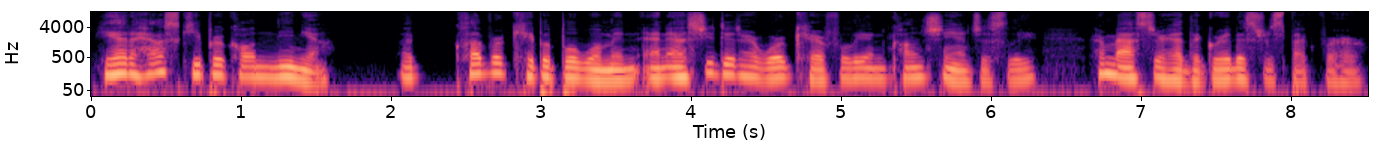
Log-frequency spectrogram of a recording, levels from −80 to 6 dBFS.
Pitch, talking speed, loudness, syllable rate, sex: 120 Hz, 190 wpm, -19 LUFS, 6.1 syllables/s, male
